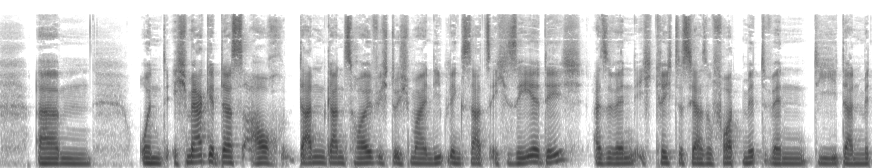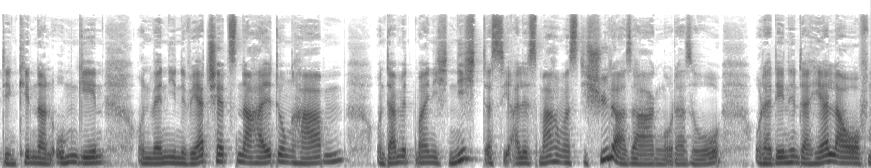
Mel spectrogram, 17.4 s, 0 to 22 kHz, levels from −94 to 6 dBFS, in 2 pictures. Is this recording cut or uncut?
uncut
